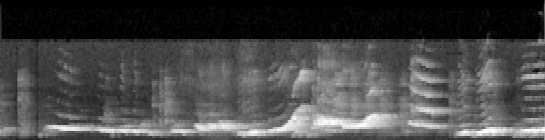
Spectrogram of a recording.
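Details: White-rumped shama singing a rambling phrase of descending whistles, buzzy rising notes and rich fluty ends, loud and clear in a quiet setting.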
